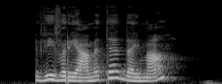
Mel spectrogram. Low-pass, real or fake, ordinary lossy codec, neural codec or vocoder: 19.8 kHz; real; MP3, 96 kbps; none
